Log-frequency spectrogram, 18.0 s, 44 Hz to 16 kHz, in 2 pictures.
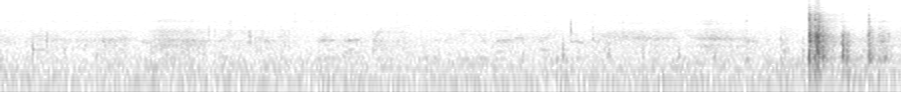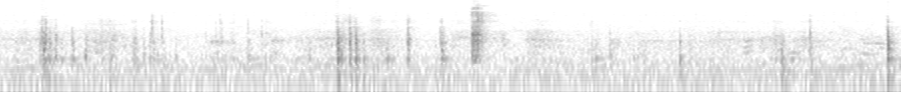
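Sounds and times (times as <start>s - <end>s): small parts and tools clattering: 7.4s - 14.1s.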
